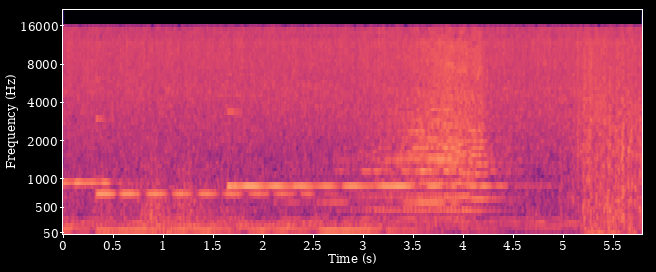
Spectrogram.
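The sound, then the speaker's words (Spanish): Steady rain hisses evenly throughout, with a deep rumble underneath and a low sustained hum, swelling slightly toward the end; no one speaks. “Llueve.”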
